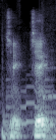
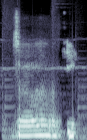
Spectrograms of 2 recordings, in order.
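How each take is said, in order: First: The voice is heard without added compression. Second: The voice is heard with added compression. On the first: "ini suara normal" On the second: "saya coba atur kompresor lagi"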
